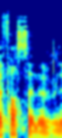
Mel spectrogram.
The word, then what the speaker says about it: Fasel: Fasell! Ja, ja. Eller Fassel, ja, uttalet är ju högst tveksamt. – Fasel heter han!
